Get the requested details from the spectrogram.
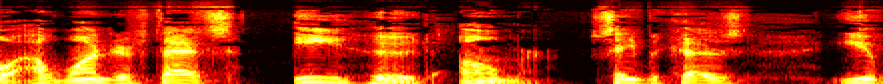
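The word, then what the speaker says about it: Olmert: wonder if that's Ehud Omer. See, because you pronounce pronounce Ehud's Omer's last name Omer, but it's spelled O-L-M-E-R-T, but it's pronounced Omer.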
